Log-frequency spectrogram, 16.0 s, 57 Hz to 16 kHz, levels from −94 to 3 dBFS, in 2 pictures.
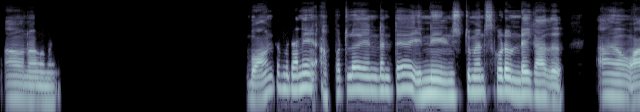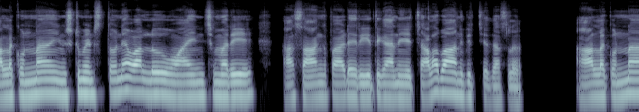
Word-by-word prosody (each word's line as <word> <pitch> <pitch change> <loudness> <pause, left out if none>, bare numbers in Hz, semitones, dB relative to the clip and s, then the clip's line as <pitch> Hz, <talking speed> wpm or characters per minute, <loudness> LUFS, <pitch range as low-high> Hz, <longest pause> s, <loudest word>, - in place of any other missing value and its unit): అవునవును. 110 -3 -3 2.4
బాగుంటుంది 175 - -2
కానీ 190 +3 +3 0.2
అప్పట్లో 155 +6 -2
ఏంటంటే 170 +1 -1 0.2
ఇన్ని 150 +2 +3
ఇన్‌స్ట్రుమెంట్స్ 155 +4 0
కూడా 165 0 +5
ఉండేవి 145 0 +2
కాదు. 115 -4 +2 0.6
ఆహ్, 130 -2 -1
వాళ్ళకున్న 130 +3 +1 0.3
ఇన్‌స్ట్రుమెంట్స్‌తోనే 145 +2 0
వాళ్ళు 140 -2 +3 0.2
వాయించి 125 +2 0
మరి 125 +1 +3 0.6
ఆ - - +1
సాంగ్ 120 +1 0
పాడే 120 0 +1
రీతి 120 0 -1
కానీ 120 0 +1 0.2
చాలా 120 +5 +1
బా 150 - +7
అనిపించేదసలు. 110 -5 -6 0.9
ఆళ్ళకున్న 125 +2 -1
130 Hz, 95 wpm, -25 LUFS, 120-150 Hz, 2.4 s, బా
